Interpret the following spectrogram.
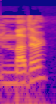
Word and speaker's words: mother: Um let's take a look at mother. Okay. Here you're very close on your on your th sound.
